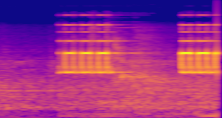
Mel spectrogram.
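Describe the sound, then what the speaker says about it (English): A kitchen timer goes off while bread bakes, giving two short bursts of rapid, bright electronic beeping close by in an otherwise quiet room. "Okay, my timer is going off."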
